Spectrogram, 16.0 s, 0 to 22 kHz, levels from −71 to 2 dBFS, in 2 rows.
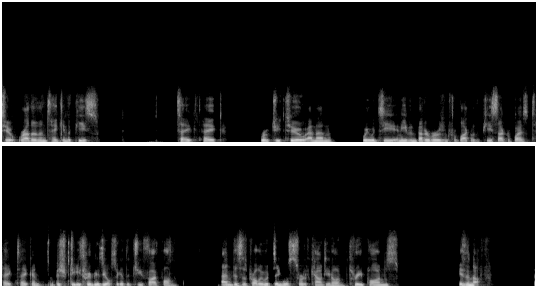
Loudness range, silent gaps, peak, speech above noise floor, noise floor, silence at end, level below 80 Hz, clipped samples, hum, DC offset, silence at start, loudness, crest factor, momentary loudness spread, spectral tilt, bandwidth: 3 LU; none; -8 dBFS; 67 dB; -89 dBFS; 0.8 s; -62 dBFS; under 0.1%; none; under 0.1%; 0 s; -23 LUFS; 16 dB; 8 LU; -5 dB/octave; 8.8 kHz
